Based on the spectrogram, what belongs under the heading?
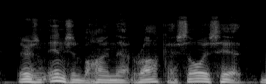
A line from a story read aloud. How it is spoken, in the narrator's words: muttered Cody to himself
